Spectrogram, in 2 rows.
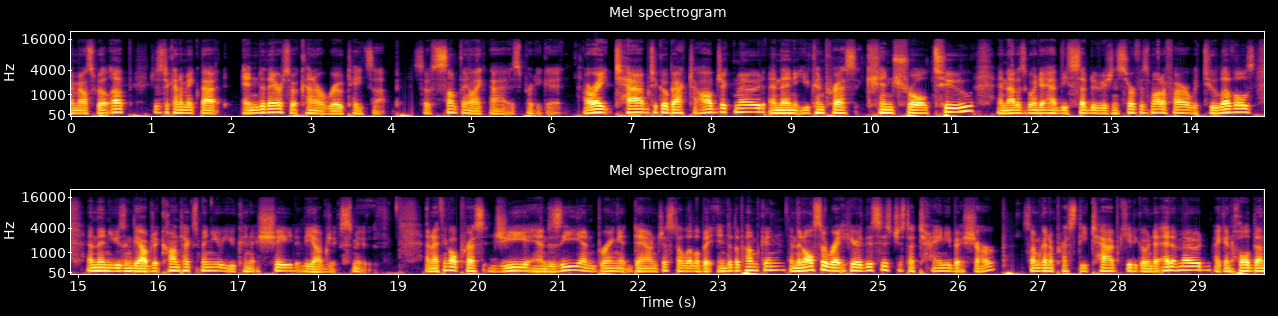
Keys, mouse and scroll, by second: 4.7 scroll down 4, 4.9-6.7 middle drag, 6.7 Tab, 8.1-10.6 middle drag, 10.6 ctrl+2, 14.2 middle click, 14.3 scroll up 2, 14.6 shift+middle click, 15.6 w, 17.4 scroll down 3, 17.9 middle click, 18.0 scroll up 1, 18.3 shift+middle click, 18.6-19.2 shift+scroll up 3, 20.1 g, 22.5 a, 22.7 shift+middle click, 23.0 right click, 23.3 middle click, 23.4-25.5 scroll up 5, 23.8 shift+middle click, 25.5 scroll down 1, 26.9 middle click, 27.4 Tab, 28.5-29.8 middle drag.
